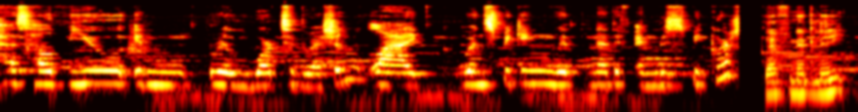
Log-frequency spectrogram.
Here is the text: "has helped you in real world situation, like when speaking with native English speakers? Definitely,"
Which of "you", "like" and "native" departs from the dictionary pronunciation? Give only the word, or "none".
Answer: none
